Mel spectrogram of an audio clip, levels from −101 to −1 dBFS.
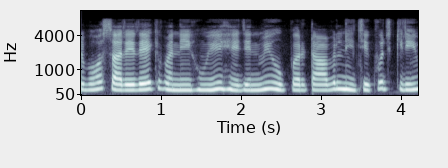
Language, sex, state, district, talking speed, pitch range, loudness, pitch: Hindi, female, Punjab, Pathankot, 185 wpm, 215-245 Hz, -13 LUFS, 225 Hz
